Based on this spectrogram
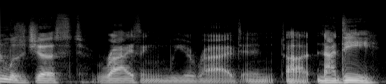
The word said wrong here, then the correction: Nadi: Nandi, not Nan, not Nadi, Nandi. It's spelled N A D I, so that's why I said Nadi but it's Nandi.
